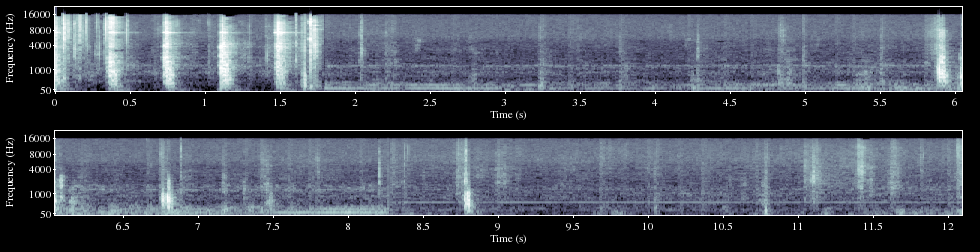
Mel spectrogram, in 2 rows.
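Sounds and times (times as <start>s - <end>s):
faint low hum: 1.8s - 12.0s.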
